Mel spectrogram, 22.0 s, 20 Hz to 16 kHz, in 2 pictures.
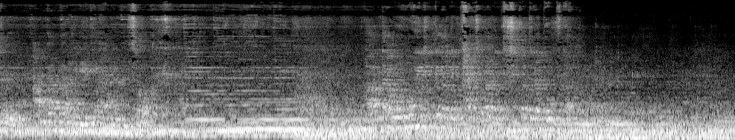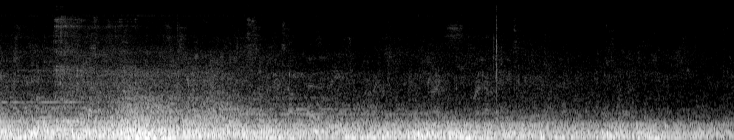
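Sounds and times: faint murmur of voices: 0.0 - 22.0
low rumble in large hall: 0.0 - 22.0.

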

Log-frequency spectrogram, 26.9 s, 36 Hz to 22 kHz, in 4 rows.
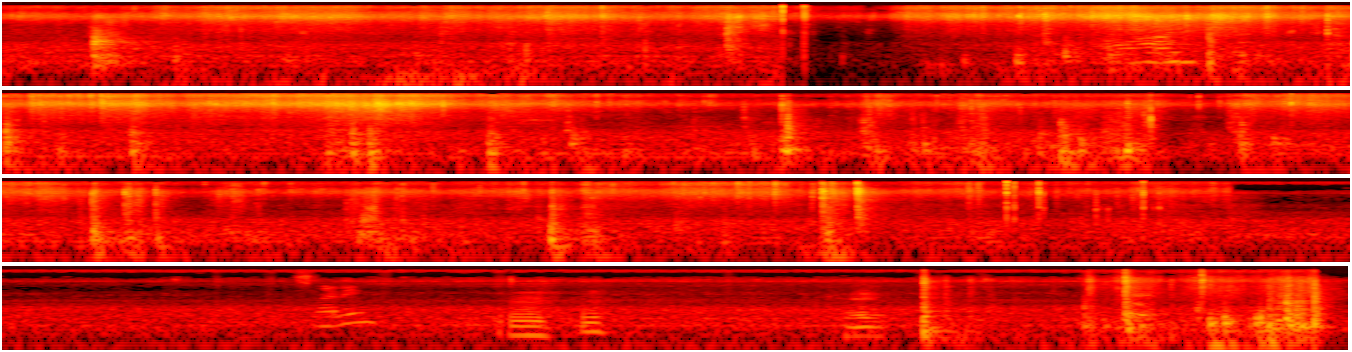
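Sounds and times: knocks and rattles of poles: 0.0 - 19.6, 24.8 - 26.9.

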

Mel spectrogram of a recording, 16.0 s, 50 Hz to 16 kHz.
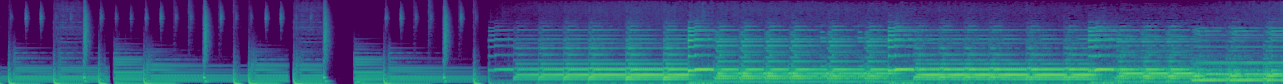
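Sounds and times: mellow instrumental guitar music: 4.8 - 16.0.

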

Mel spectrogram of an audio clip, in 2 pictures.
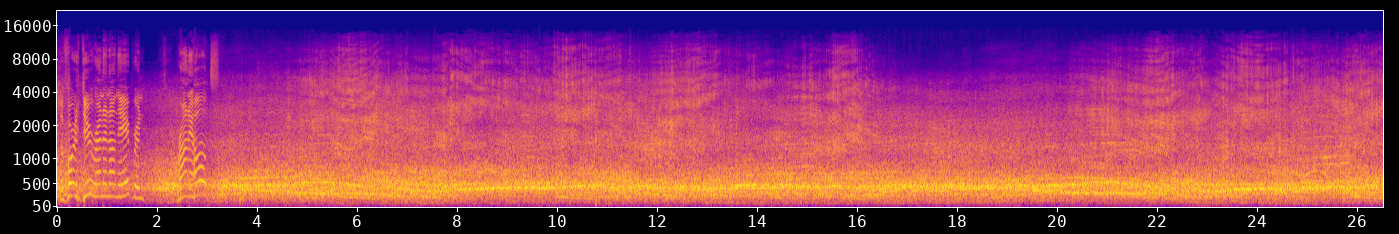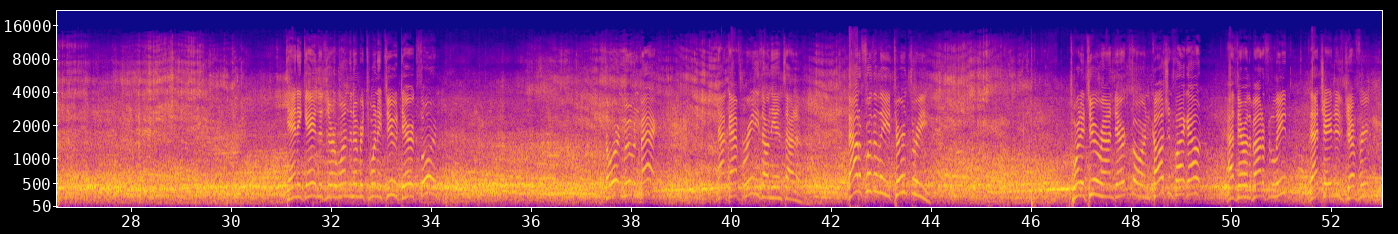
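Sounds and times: stock car engines racing: 0.0 - 53.0.

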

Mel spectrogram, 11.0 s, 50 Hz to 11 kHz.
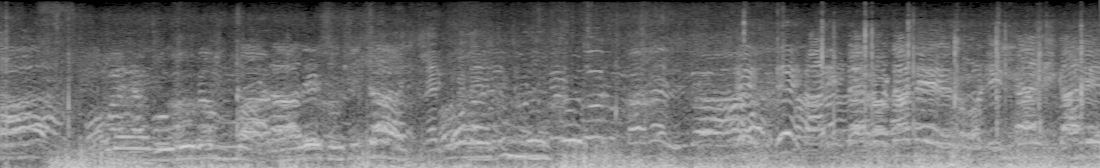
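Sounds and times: people talking: 0.0 - 11.0
wind buffeting microphone: 0.0 - 11.0.

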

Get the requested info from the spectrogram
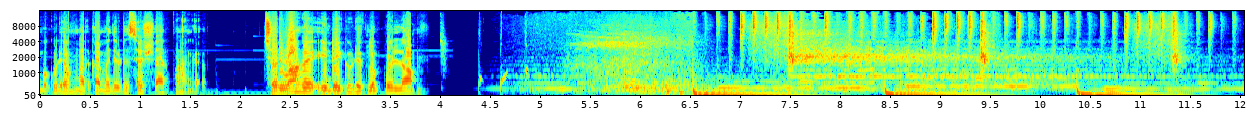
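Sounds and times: quick rising pops: 4.6 - 7.6
whoosh: 5.2 - 7.9.

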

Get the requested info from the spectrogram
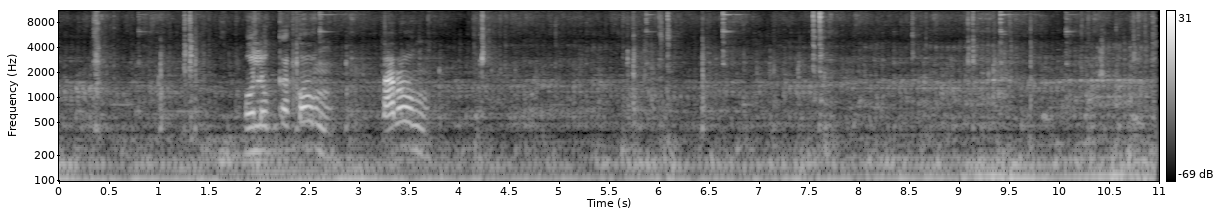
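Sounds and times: vehicle body rattling: 0.0 - 11.0
vehicle engine rumbling: 0.0 - 11.0.

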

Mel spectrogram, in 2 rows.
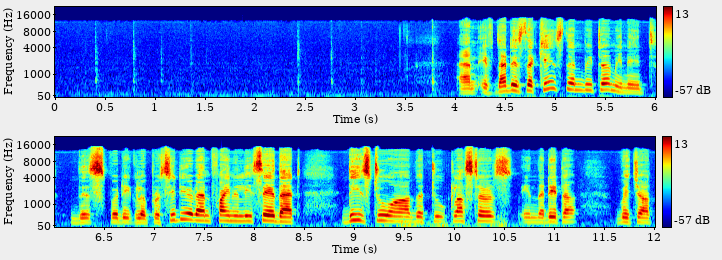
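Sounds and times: low steady hum: 0.0 - 12.0
stylus tapping on tablet screen: 2.4 - 3.9.

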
